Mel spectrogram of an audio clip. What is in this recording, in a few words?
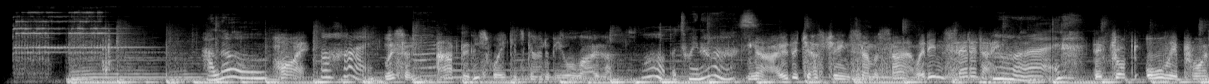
Voice Overs; Just Jeans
